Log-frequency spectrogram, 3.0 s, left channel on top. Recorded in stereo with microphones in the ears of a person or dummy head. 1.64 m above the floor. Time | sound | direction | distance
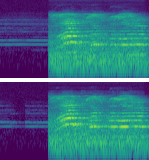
1.0 | a shout | 30° right (ahead or behind) | 0.6 m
